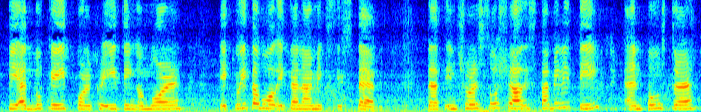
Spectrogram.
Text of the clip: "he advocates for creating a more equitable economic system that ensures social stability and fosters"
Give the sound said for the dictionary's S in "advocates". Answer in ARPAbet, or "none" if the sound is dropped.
none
